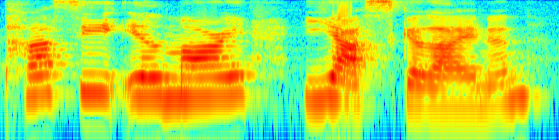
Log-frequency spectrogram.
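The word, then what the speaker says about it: Pasi Ilmari Jääskeläinen: we have the rabbit back literature society by posse ilmari yas Kalinin this finish pronunciation brought to you by Maya from Maya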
